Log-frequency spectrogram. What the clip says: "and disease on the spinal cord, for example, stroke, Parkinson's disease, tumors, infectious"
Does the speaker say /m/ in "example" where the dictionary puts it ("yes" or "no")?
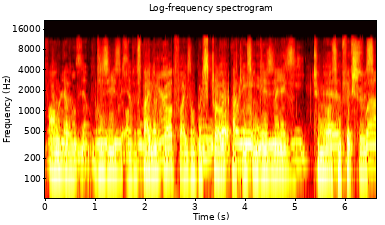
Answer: no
